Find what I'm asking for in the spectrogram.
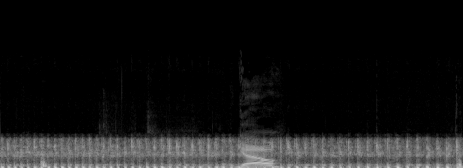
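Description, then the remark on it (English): A prize wheel spins with a rapid, steady run of clicks that continues throughout, while a person speaks briefly partway through. “All right, let's spin the wheel quick and see what you win.”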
